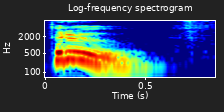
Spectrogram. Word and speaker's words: through: through, through. O GH fica mudo aí, ok?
